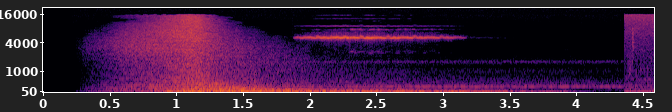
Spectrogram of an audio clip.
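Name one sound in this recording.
A deep whoosh swells and fades away.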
